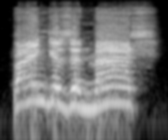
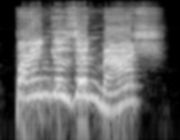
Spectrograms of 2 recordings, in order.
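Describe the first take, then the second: First: Slow, loud, high mock British accent; hammed-up British accent on Bangers and mash; bad British accent. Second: Much higher, louder, slow mock British accent. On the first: Host tries a British catchphrase, loud mock British accent. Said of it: "That's a terrible accent". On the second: Host's best try at the catchphrase, loud mock British accent. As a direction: belt out Bangers and mash in a hammed-up British accent. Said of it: "Was that better?".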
